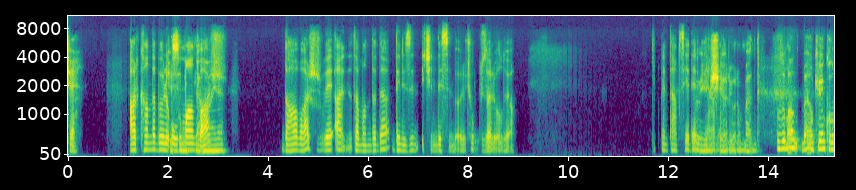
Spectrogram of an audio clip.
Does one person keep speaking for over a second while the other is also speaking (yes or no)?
yes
